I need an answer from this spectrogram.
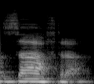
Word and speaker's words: завтра: مثلا завтра ударение در هجای یکم است، когда ударение در هجای دوم است و مثل همین ударение رو بمونه.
